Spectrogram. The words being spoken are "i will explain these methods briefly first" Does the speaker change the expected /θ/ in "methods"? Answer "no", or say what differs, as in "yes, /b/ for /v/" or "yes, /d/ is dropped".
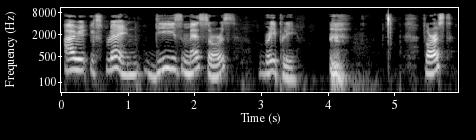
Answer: yes, /s/ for /θ/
